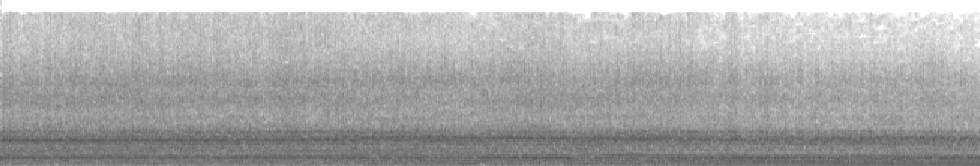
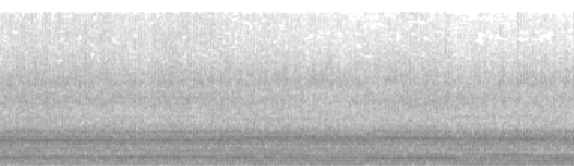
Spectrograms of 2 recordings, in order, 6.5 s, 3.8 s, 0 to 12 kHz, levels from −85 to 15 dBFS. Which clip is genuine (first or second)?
second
